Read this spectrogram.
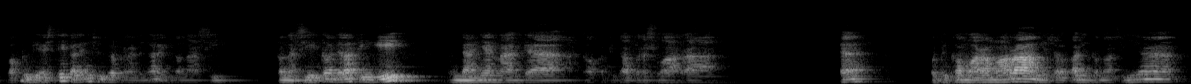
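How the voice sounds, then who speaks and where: A man's voice: lowish voice, a bit bright. A man teaching a recorded school lesson, patiently explaining steps and answering the questions he imagines his pupils will ask. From Indonesia. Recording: roomy, distant, dull lo-fi screen recording.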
